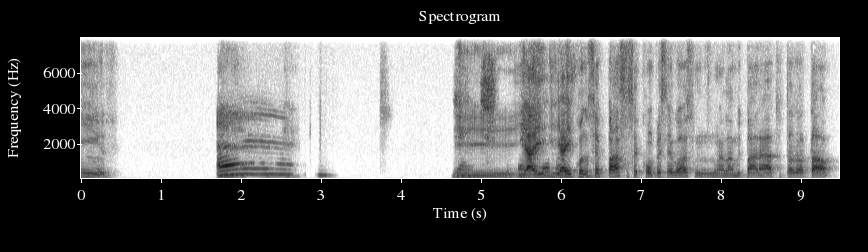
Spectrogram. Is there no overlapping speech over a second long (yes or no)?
no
